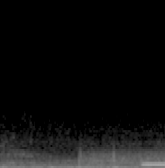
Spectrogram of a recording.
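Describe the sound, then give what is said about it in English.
A steady electronic telephone ring tone starts abruptly near the end and holds, fairly loud, after a stretch of low background rumble and faint clicks. No one speaks. “You hear that? Look at that. It's ringing and everything.”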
